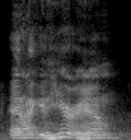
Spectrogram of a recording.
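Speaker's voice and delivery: ordinary talk, nothing marked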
